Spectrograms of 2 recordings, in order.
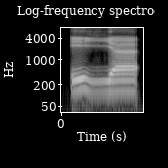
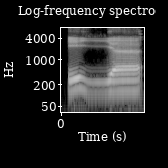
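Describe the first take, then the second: First: The doubled y is held gently and naturally. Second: The doubled y is held gently and naturally.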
